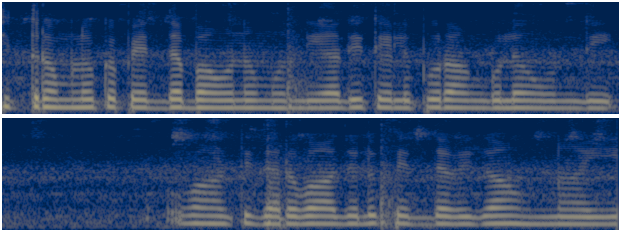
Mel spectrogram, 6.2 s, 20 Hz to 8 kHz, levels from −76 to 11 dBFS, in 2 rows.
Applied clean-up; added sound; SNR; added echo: none; Thump, thud; 15 dB; none.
